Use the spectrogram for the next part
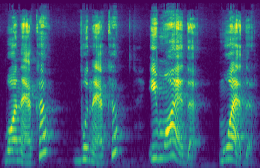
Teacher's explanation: a vogal O, quando antecedida por um M ou um B, vai sofrer uma redução, como boneca, boneca e moeda, pois as consoantes B e M são bilabiais, o que está relacionado com o movimento que fazemos com a boca.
